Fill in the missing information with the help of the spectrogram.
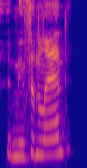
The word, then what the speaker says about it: Newfoundland: By the way, did I pronounce that right? Newfoundland? – That's pretty good.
